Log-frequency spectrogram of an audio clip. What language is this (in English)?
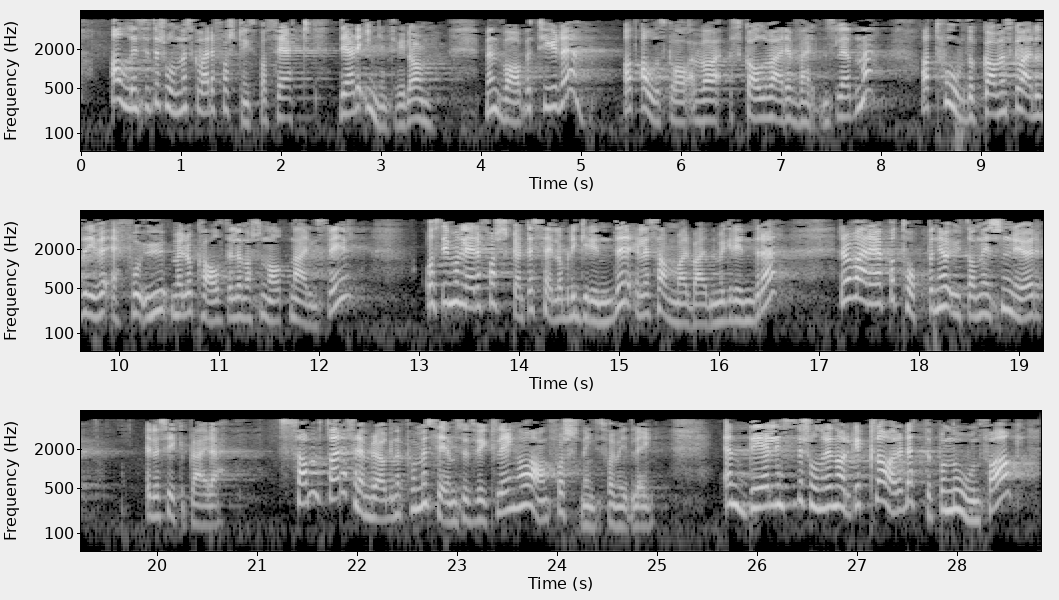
Norwegian Bokmål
